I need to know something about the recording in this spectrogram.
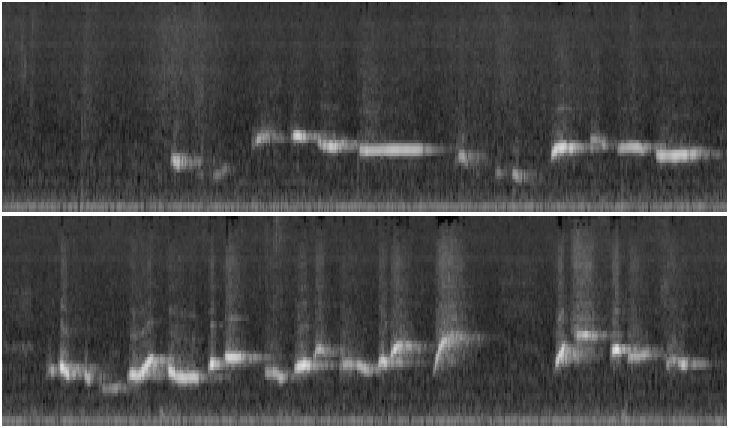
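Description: A person whistling a tune: a string of short notes stepping up and down, with a few quick upward slides, starting about a second and a half in.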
